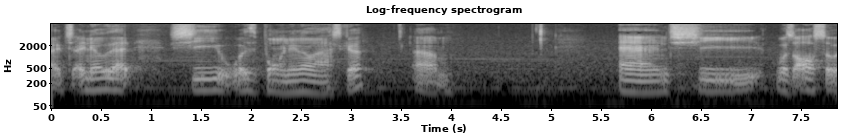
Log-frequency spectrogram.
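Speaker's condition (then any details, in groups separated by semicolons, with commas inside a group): Cerebral palsy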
